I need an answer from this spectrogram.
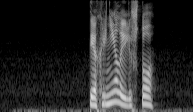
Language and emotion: Russian, angry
